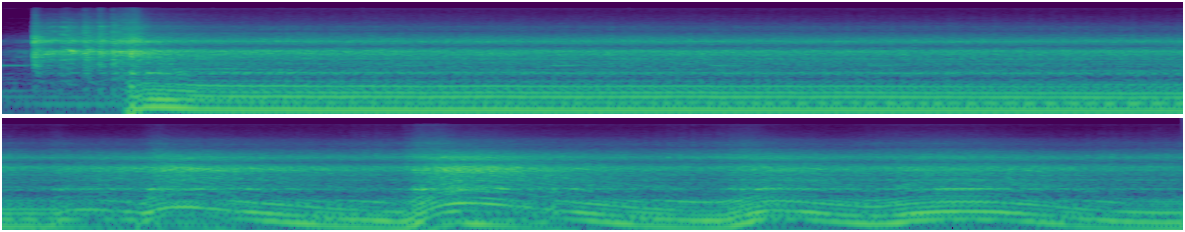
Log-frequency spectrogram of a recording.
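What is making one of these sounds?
A car engine idles with a deep, steady exhaust rumble.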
